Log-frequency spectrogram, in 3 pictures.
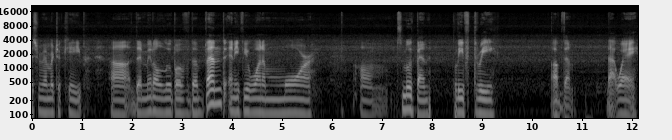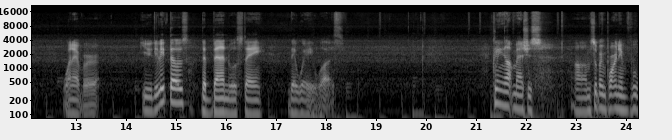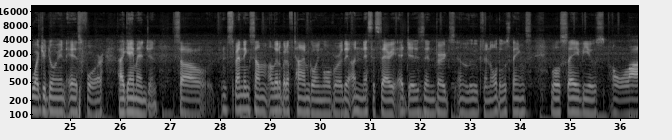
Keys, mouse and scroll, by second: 0.8 alt+shift+click, 2.0 alt+shift+click, 2.4 alt+shift+click, 2.7 alt+shift+click, 4.3 ctrl+x, 5.1 ctrl+z, 5.4 ctrl+z, 7.0 alt+shift+click, 7.5 alt+shift+click, 9.4 shift+middle click, 10.1 alt+shift+click, 10.6 alt+shift+click, 11.0-13.2 shift+middle drag, 13.2 alt+shift+click, 13.4 alt+shift+click, 13.8 alt+shift+click, 14.2 alt+shift+click, 14.8 ctrl+x, 15.1 scroll down 3, 15.3-16.9 shift+middle drag, 16.9 scroll up 5, 17.2-19.2 middle drag, 19.2 alt+click, 19.6-20.8 middle drag, 20.8 alt+shift+click, 21.2-22.5 middle drag, 22.5 ctrl+x, 23.3 ctrl+z, 23.5 scroll down 3, 23.8-25.0 shift+middle drag, 25.0 alt+click, 25.5 alt+click, 26.4 middle click, 27.2 alt+shift+click, 27.8 alt+shift+click, 28.2-29.8 shift+middle drag, 29.8 alt+shift+click, 30.2 middle click, 30.7 ctrl+z, 30.9-31.4 scroll up 6, 31.4 alt+shift+click, 31.9 alt+shift+click, 32.8 middle click, 33.5 alt+shift+click, 33.8 scroll down 3, 34.1-35.5 middle drag, 35.5 ctrl+x, 35.9-36.3 shift+middle drag.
